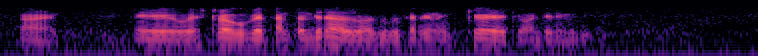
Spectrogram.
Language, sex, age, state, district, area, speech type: Kannada, male, 18-30, Karnataka, Koppal, urban, conversation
